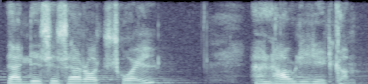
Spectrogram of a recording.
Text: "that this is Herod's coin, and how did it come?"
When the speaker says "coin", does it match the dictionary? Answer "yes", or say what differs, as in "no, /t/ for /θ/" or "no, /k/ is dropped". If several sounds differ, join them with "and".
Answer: no, /l/ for /n/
